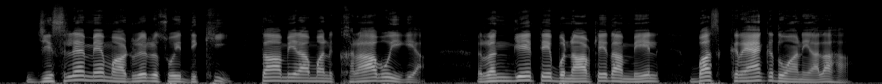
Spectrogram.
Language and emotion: Dogri, disgusted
